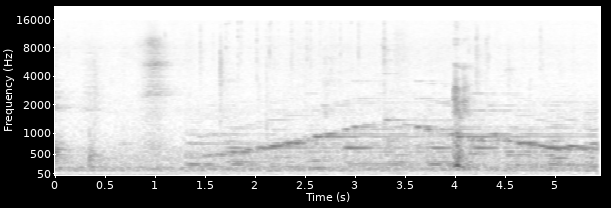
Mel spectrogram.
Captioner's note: laugh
